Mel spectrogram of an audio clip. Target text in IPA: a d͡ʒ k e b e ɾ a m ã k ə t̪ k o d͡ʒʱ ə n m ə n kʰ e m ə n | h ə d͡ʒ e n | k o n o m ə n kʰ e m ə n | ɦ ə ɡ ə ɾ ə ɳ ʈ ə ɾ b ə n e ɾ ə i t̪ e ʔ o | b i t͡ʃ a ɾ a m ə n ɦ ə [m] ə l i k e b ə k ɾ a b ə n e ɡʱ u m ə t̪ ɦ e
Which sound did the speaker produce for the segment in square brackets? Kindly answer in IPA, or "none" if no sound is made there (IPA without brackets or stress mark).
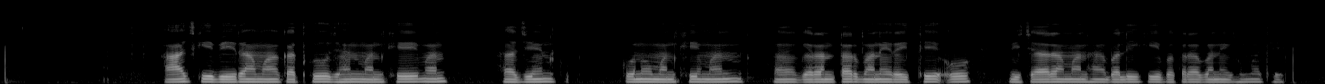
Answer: b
